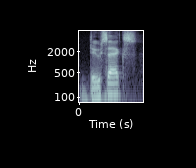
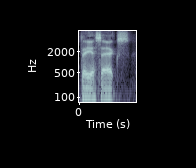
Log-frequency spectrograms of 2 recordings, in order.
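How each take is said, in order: First: The first word sounds like 'deuce'. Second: The first word does not sound like 'deuce'. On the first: The speaker calls it wrong. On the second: The speaker calls it right.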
